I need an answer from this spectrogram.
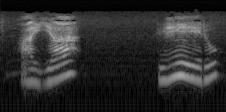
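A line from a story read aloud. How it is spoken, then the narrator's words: Involuntary whisper. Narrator (Russian): Помимо своей воли она прошептала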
